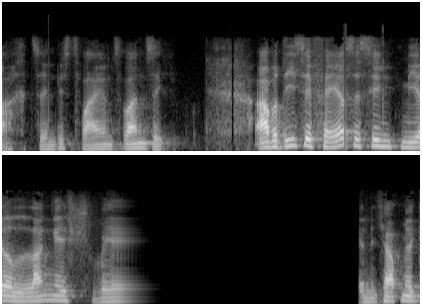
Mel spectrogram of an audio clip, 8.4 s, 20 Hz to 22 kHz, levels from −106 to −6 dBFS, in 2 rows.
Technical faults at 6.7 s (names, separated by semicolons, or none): long network dropout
